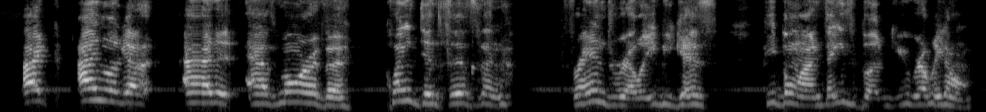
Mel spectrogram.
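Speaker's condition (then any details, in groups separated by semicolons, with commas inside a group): Cerebral palsy; present from birth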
